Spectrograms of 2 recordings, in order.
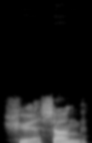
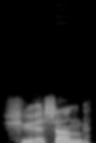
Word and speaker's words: xuésheng: xuésheng uses the mid rising tone on xué and a neutral tone (5th tone) on sheng Lets hear you say xuéshengOnce again, its xuéshenggreat!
